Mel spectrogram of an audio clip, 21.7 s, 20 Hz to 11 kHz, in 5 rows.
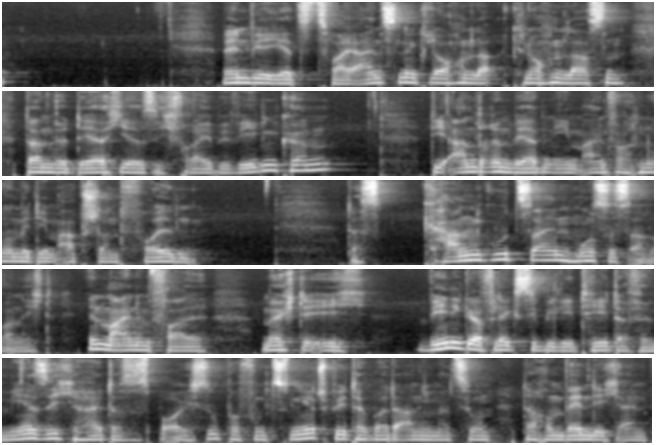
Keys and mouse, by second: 3.9 click, 4.6 middle click, 5.6-6.7 middle drag, 21.1 click.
